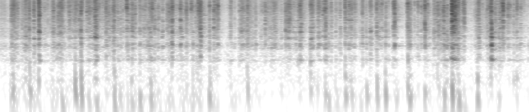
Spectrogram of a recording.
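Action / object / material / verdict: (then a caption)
tap / cardboard paper towel tube / cardboard / none. Fingertips tap and rub an empty, hollow brown cardboard paper towel roll tube while it is held and moved close to the microphone. Rapid, soft, dull taps with low thumps and a faint hollow ring mix with dry papery scratching and rustling. Each tap dies away almost instantly.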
